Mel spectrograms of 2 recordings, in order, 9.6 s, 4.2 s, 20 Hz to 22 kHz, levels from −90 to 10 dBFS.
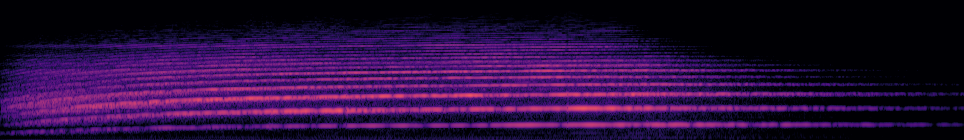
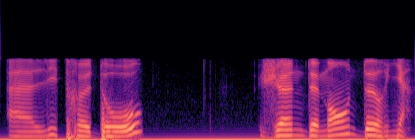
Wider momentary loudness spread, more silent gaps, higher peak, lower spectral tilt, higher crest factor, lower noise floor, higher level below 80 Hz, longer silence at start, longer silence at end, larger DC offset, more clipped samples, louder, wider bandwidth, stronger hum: first, 16 LU vs 8 LU; neither; second, -22 dBFS vs 0 dBFS; second, 2 dB/octave vs -10 dB/octave; about the same, 14 dB vs 16 dB; first, -69 dBFS vs -41 dBFS; second, -88 dBFS vs -30 dBFS; about the same, 0.05 s vs 0.05 s; first, 0.9 s vs 0.05 s; second, under 0.1% vs 20%; neither; second, -33 LUFS vs -17 LUFS; first, 15.5 kHz vs 4 kHz; first, 50 Hz at -85 dBFS vs none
